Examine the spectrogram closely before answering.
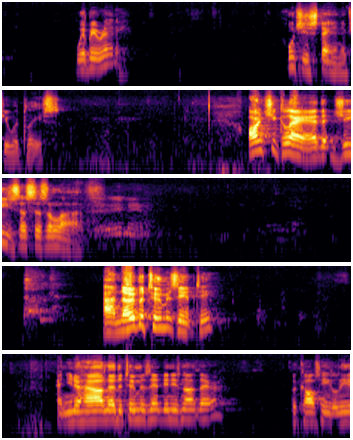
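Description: A middle-aged man speaks calmly in bursts through a microphone in an echoing hall.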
